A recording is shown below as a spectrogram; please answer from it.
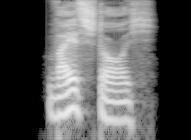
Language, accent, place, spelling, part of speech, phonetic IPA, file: German, Germany, Berlin, Weißstorch, noun, [ˈvaɪ̯sˌʃtɔʁç], De-Weißstorch.ogg
- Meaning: white stork (Ciconia ciconia)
